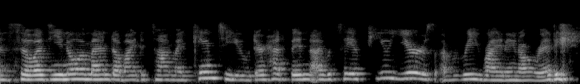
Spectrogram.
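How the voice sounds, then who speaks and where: With a French accent, a woman talks at a fairly quick pace with hardly any pauses, her fairly high pitch held in fairly even intonation. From Morocco. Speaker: author. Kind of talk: podcast interview.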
